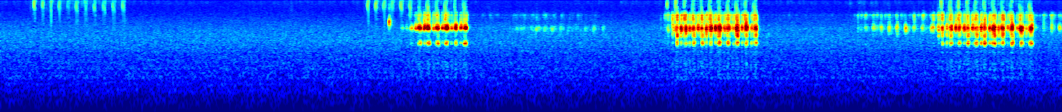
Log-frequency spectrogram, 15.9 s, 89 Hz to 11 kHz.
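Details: Common mountain bush-cricket (Antaxius pedestris) singing at Huben, Austria, on 8 September 2020, picked up with an ultrasound detector. High, hissing chirp trains last about a second and a half and return every four seconds.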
